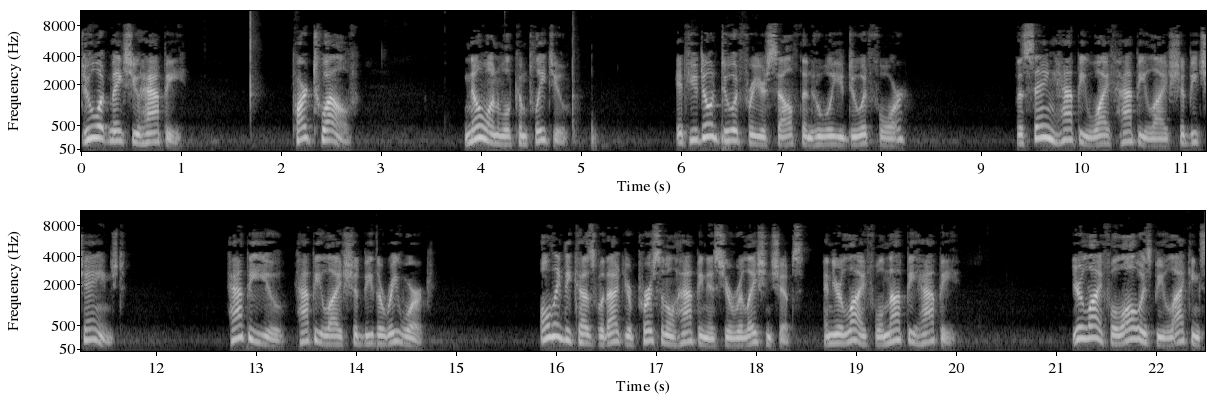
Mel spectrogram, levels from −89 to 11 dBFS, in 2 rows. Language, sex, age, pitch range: English, male, 40-59, 145-225 Hz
